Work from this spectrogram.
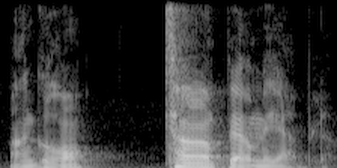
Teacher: whenever you do the liaison with the letter D. It actually sounds like T.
